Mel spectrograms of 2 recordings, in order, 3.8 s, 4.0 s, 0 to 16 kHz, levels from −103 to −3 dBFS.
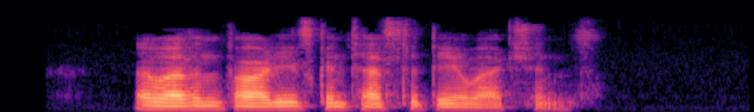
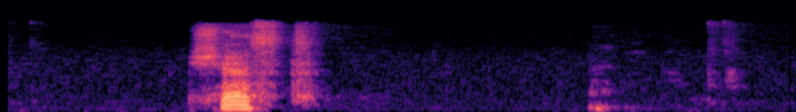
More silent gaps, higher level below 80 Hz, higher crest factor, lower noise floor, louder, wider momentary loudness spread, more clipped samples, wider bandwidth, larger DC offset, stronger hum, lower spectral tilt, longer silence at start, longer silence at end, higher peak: neither; about the same, -70 dBFS vs -66 dBFS; about the same, 22 dB vs 26 dB; about the same, -82 dBFS vs -79 dBFS; about the same, -25 LUFS vs -25 LUFS; second, 18 LU vs 24 LU; neither; about the same, 8.8 kHz vs 8 kHz; neither; neither; about the same, -6 dB/octave vs -5.5 dB/octave; second, 0.7 s vs 0.95 s; about the same, 0.95 s vs 0.95 s; about the same, -4 dBFS vs -6 dBFS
